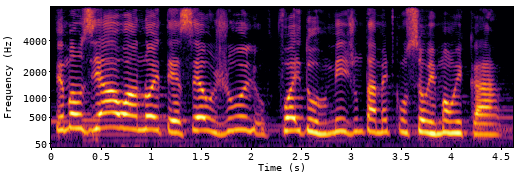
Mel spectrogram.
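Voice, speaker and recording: Brazilian male preacher, high voice, emphatic storytelling sermon, faint music behind. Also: steady tone, moderate pace, a bit bright. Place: church service.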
